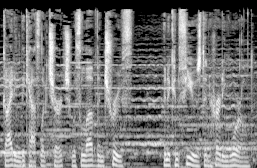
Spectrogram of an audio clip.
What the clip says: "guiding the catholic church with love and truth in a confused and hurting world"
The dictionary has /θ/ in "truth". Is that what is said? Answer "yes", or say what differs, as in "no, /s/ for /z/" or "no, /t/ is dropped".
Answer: yes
